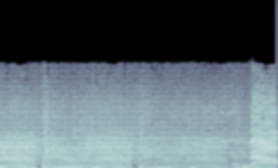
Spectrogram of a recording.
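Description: Instrumental music: a repeating pattern of pitched notes over a bass line, with a falling pitch glide near the end.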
